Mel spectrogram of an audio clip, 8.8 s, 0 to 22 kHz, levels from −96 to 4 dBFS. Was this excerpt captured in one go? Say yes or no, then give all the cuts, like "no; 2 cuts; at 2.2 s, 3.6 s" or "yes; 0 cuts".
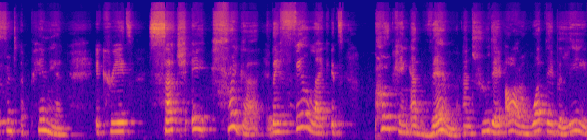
yes; 0 cuts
